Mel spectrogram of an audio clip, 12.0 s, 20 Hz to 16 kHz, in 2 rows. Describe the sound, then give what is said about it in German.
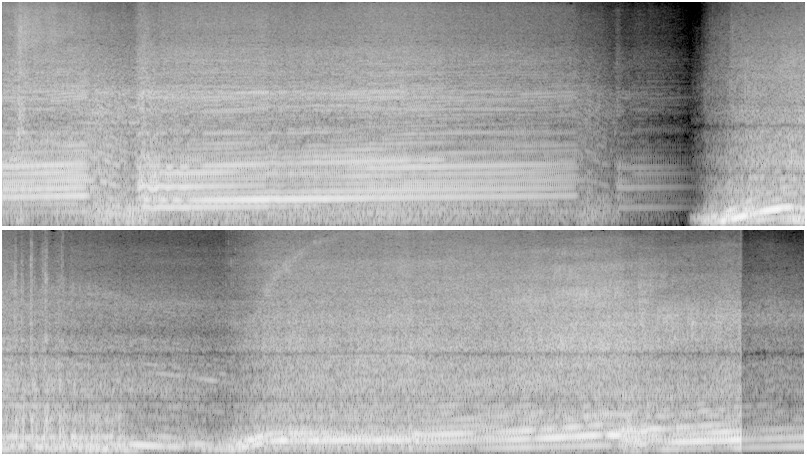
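Two loud sports car engines rev in turn: first a naturally aspirated 911 GT3 gives a steady high-pitched drone with rising harmonics, then after a brief gap a turbocharged 911 GT2 RS sweeps up and down through several throttle blips. “Also ihr merkt, liebe Zuhörerinnen und Zuhörer, wir sind wirklich im Feinschmeckerbereich unterwegs, weil es geht um Turbomotor und Saugmotor. Und jetzt spielen wir diese Sounds mal ein.”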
